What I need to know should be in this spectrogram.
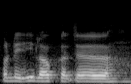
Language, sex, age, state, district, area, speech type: Punjabi, male, 30-45, Punjab, Muktsar, urban, spontaneous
